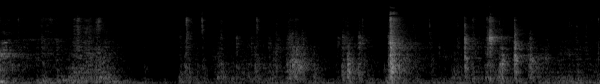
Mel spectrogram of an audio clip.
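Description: Scattered faint knocks and clicks of a kitchen drawer and utensils being handled while a spatula is fetched. The loudest knock comes about four seconds in.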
